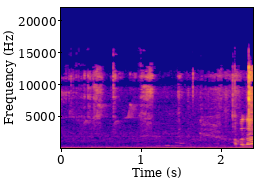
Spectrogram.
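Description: Tailor's scissors cutting through cloth: a few faint, crisp snips over a steady low hum.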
